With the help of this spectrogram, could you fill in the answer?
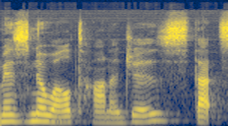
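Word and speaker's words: Tonnigs: have Noel good afternoon my name is Noel tones that's spelled n o e l t o n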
